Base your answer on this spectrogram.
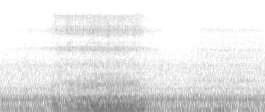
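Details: Daebak, a very tired poodle, asleep and snoring unusually loudly, recorded close up: a single low, rumbling snore lasting about a second with a throaty buzz, then soft, quiet breathing.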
